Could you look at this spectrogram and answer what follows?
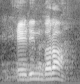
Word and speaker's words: Edinburgh: Unless someone tells you how it is pronounced, it is pronounced Edinburgh. Yes. It is pronounced Edinburgh.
